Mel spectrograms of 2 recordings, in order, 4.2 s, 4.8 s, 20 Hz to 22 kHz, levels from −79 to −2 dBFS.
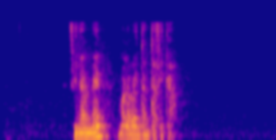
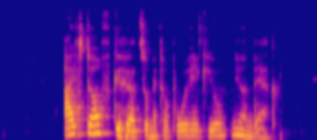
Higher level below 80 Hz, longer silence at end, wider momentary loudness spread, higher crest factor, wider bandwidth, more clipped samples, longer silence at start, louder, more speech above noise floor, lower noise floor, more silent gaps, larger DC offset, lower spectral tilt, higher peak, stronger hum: about the same, -56 dBFS vs -60 dBFS; first, 1.5 s vs 0.65 s; first, 18 LU vs 10 LU; about the same, 20 dB vs 18 dB; second, 11.5 kHz vs 16 kHz; neither; about the same, 1.05 s vs 0.95 s; second, -22 LUFS vs -18 LUFS; second, 49 dB vs 56 dB; second, -70 dBFS vs -74 dBFS; neither; neither; about the same, -7 dB/octave vs -6 dB/octave; second, -6 dBFS vs -2 dBFS; neither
